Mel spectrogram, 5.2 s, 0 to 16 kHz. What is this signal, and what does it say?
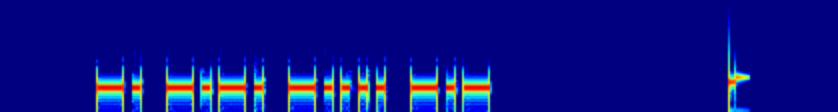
Morse code, heard as a keyed tone, about 22 wpm, 700 Hz. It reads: NC6K
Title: Call Signs - 22wpm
